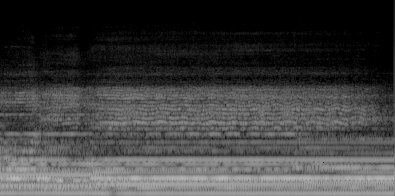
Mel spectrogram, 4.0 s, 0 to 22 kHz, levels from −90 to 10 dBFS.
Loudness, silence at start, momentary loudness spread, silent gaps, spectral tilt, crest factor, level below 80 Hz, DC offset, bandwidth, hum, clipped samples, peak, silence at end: -24 LUFS; 0 s; 2 LU; none; -8 dB/octave; 12 dB; -32 dBFS; under 0.1%; 5.4 kHz; none; under 0.1%; -12 dBFS; 0 s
